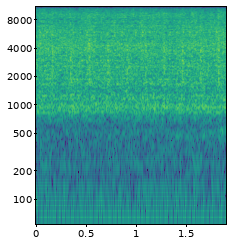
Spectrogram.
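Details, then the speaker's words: Barn-find 1966 Ford Thunderbird V8, sat 32+ years, restarted after cleaning the plug of long-dead cylinder 8: deep steady idle, still a little rough, with a faint quick lifter tick on top; cause not confirmed, oil not checked after driving. "Yep. Sounds better. I mean, it's still a little rough. And I hear a lifter tick just a touch."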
